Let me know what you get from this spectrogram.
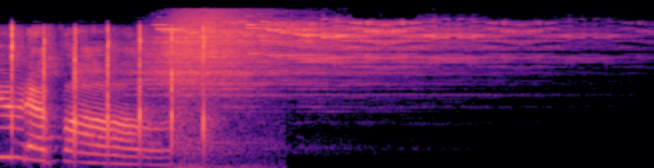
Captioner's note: claps; soft chimes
